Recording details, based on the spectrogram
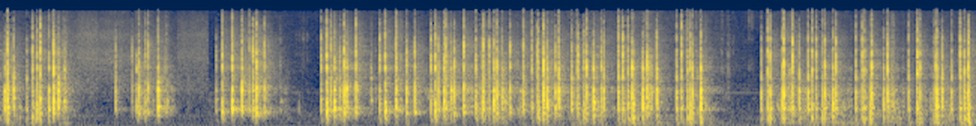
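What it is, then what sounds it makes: Cardboard box of paper straws. Long white nails tap rapidly on the face and edge of a flat kraft cardboard box with a clear plastic window, full of paper straws. The result is dense bursts of dry, crisp clicks with a papery rattle, bright and thin with almost no low end, separated by brief pauses.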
